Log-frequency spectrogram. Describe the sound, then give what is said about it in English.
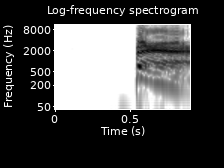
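A single loud, voiced burp that starts abruptly after a short soft sound, its buzzy tone sliding gradually lower in pitch as it fades. “I burped live.”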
